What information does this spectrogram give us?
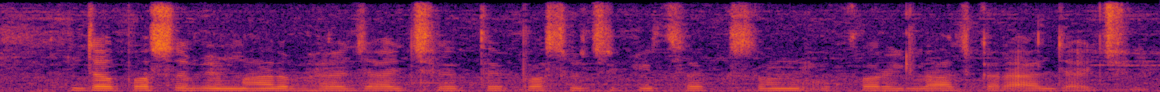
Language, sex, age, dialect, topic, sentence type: Maithili, male, 25-30, Eastern / Thethi, agriculture, statement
